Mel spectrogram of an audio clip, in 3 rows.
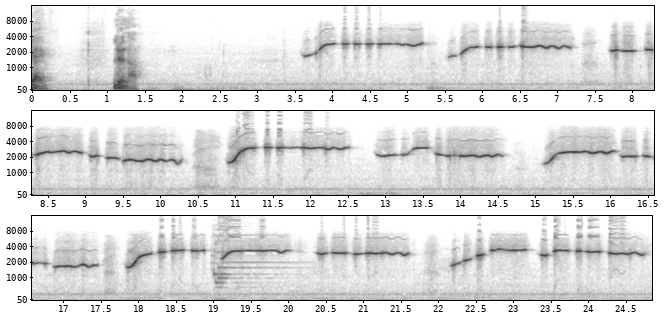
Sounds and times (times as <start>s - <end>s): Whistle: 3.6s - 24.8s.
